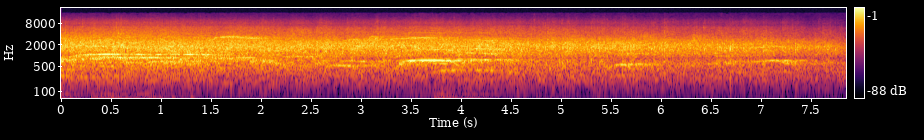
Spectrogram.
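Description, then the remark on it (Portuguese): A large audience applauds the Lord for 22 years of Novidade de Vida, a steady, dense wash of clapping for several seconds with a few faint cheers or whistles rising above it, fading slightly toward the end. “Quem aplaude ao Senhor pelos 22 anos da novidade de vida?”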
